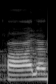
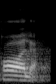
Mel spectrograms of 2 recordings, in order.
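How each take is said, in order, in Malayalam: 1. ആദ്യ വ്യഞ്ജനം ലഘുവാണ്, നാവ് ഉയർത്താതെ. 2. ആദ്യ വ്യഞ്ജനം കനത്തതാണ്, നാവിന്റെ പിൻഭാഗം ഉയർത്തി. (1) "ഖാല എന്നായി പോവരുത്" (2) "തഫ്വീം ചെയ്ത് കൊടുക്കുക"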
